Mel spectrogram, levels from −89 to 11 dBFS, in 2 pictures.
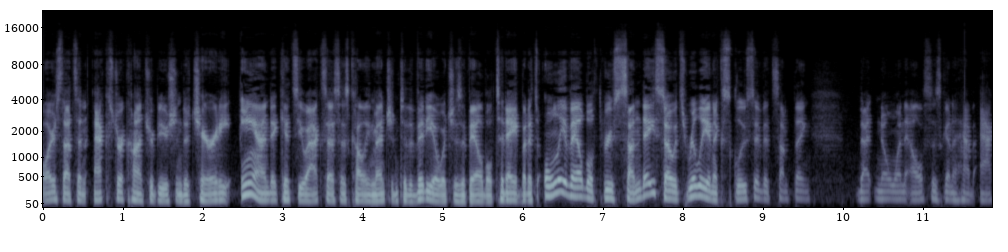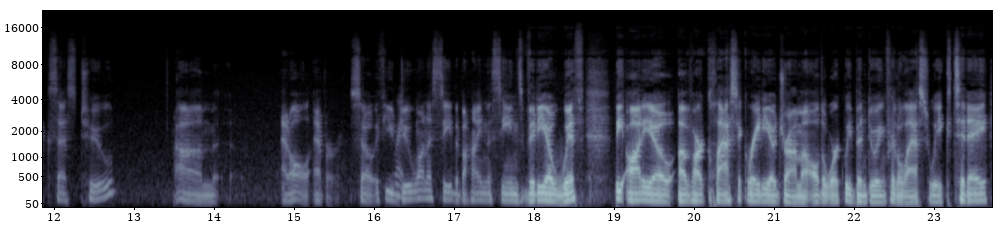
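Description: From 18.06 s to 23.69 s the automatic gain falling fault is audible: the gain control judges the input too loud, or its background noise too strong, and pulls its gain down gradually, by about 4 dB over those five and a half seconds. Because the reduction is applied to the whole signal, the speech and the room noise beneath it sink together. Level shifts from the talker moving, around 8 s and again shortly before 18 s, are acoustic and not part of the fault.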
